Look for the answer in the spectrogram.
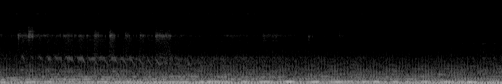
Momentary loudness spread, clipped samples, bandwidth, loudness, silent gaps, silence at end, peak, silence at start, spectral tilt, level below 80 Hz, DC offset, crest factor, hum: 3 LU; under 0.1%; 11.5 kHz; -33 LUFS; none; 0 s; -18 dBFS; 0 s; -9 dB/octave; -34 dBFS; under 0.1%; 12 dB; none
